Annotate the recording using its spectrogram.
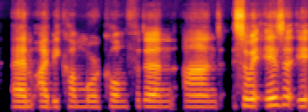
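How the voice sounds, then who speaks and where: A woman's monotone, flat delivery, dry and close with no echo, in a very clean recording with a silent background. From Scotland. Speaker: chief executive. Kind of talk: fireside chat interview.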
